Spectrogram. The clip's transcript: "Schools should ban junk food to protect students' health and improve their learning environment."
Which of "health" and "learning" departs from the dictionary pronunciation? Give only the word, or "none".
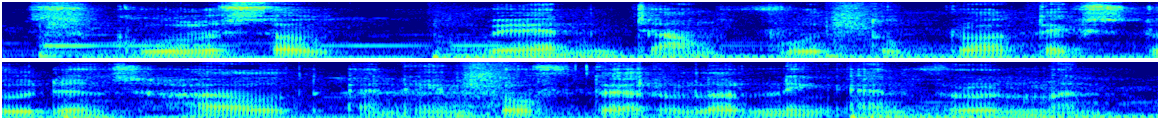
health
